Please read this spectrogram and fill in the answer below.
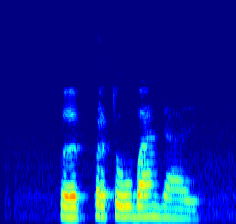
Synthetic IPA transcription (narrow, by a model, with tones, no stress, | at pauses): pɤː˨˩t̪̚pɾa˧t̪uː˧baː˧nja˨˩j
